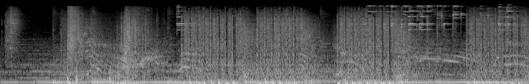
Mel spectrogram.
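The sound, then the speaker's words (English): Battlefield gunfire of high-velocity rounds crackles in a run of sharp bursts and cracks over a steady low drone, loud and unbroken throughout. “A man's cut down by a bullet. Another has his left arm blown clean off by a high-velocity round.”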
